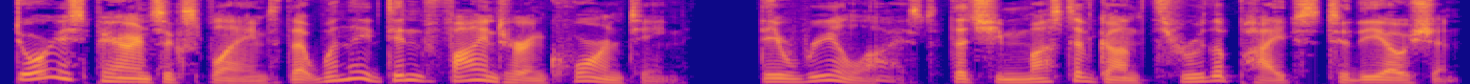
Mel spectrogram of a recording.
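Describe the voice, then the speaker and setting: Guy narrating a bedtime story for kids, really expressive, pitch moves a lot, dry clean sound. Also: moderate pace, no room sound. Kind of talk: scripted children's story narration.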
